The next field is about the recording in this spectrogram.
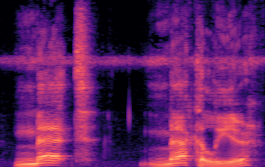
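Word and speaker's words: Matt McAlear: For those that don't know, Dodge new CEO Matt Mleier.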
